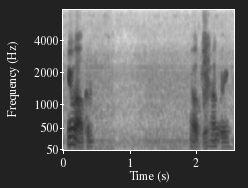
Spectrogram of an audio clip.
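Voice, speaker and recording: A man plays a stubborn, earnest young man in a romance drama. His voice is bright and forceful at an ordinary male pitch, with a halting, pleading intensity. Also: vocal fry, highs cut off, a little hiss or hum. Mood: guarded. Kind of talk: dramatic table read of a romance screenplay.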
